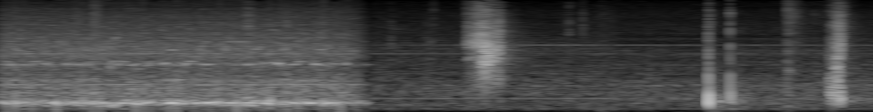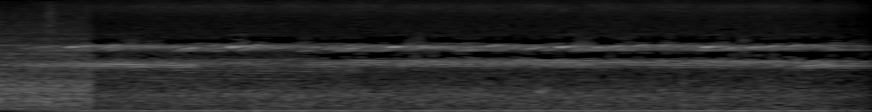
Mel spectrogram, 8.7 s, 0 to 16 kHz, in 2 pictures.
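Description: Ender 3D printer running, its motors giving a steady hum and whine that cuts off abruptly a little under two seconds in. Then a few sharp clicks as a printed plastic part is handled and pressed down on paper, followed by a faint, steady high-pitched whine.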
